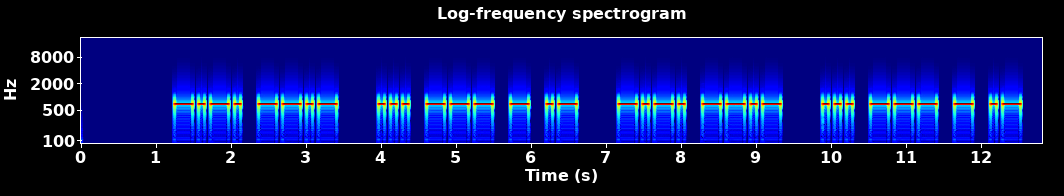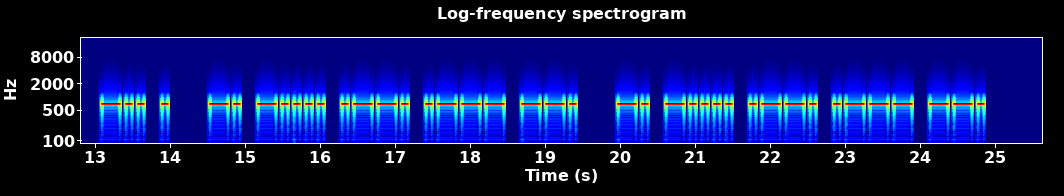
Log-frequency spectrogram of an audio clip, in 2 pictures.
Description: Morse code, heard as a keyed tone, about 15 wpm, 690 Hz. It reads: CQ SOTA CQ SOTA DE N6PJG N6PJG
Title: SOTA QSO Practice 15wpm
